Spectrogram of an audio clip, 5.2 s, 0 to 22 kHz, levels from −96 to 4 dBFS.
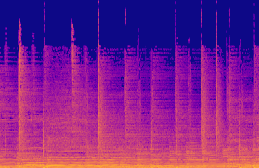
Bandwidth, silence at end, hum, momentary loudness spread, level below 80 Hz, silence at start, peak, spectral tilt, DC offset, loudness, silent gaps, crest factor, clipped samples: over 20 kHz; 0 s; none; 4 LU; -28 dBFS; 0 s; -4 dBFS; -6 dB/octave; under 0.1%; -18 LUFS; none; 14 dB; under 0.1%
